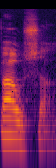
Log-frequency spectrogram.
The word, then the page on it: poussa: pousso; provençal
